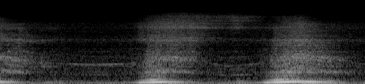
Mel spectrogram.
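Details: Mercedes W126 300SEL, low mileage, after fuel distributor repair (clogged filter, blocked pressure regulator valve), exhaust intact: smooth steady idle with two clean blips rising and settling evenly, no misfire, knock or exhaust tick; healthy.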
